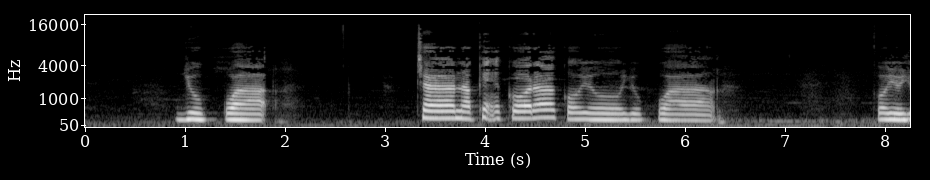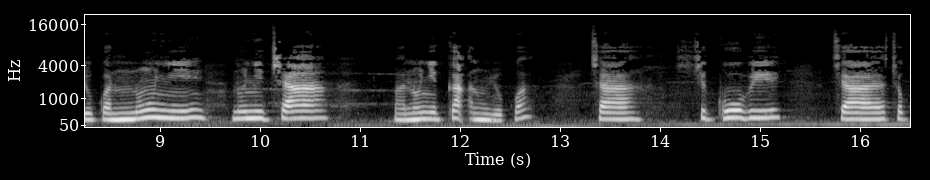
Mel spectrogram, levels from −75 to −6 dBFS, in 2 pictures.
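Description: A speech recording carries plainly audible MP3 compression from start to finish, most likely from a low-bitrate encode, consistent with roughly 32 kbps. The sound has a watery, swirling texture as weak spectral lines drop in and out between frames. Consonant onsets lose their crispness, smeared by the coarse frame-based coding.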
